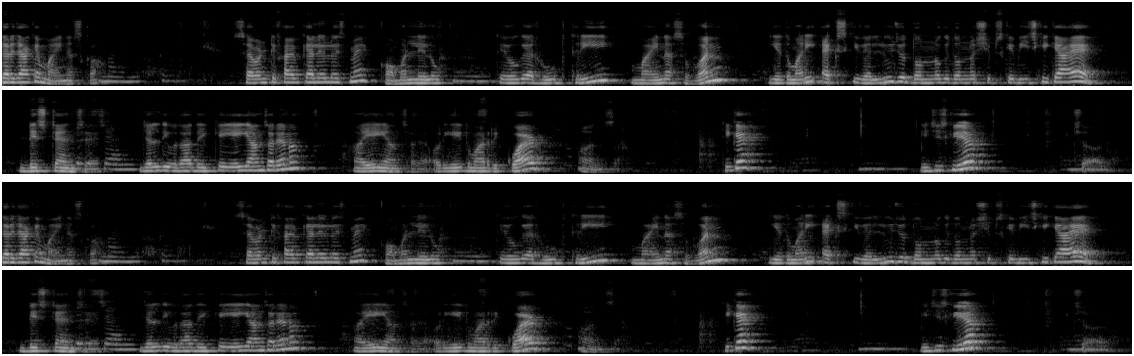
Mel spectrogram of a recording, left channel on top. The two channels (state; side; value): normal; both; correlation 0.74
